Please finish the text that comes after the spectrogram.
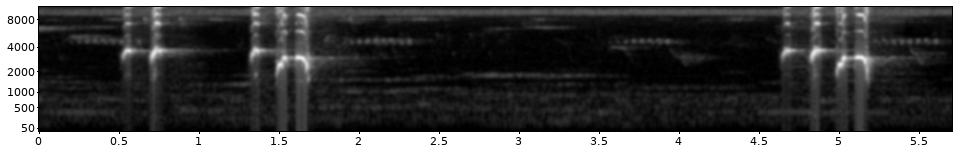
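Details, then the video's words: Sooty-headed bulbul singing hard to call rivals and provoke wild birds to reply: a pair of clear notes, then a three-note rolling phrase, and after a pause another three-note phrase. "Suara Burung Kutilang Gacor Memanggil Lawan || Kutilang liar nyaut dan GACOR"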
